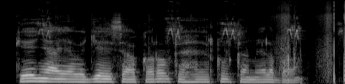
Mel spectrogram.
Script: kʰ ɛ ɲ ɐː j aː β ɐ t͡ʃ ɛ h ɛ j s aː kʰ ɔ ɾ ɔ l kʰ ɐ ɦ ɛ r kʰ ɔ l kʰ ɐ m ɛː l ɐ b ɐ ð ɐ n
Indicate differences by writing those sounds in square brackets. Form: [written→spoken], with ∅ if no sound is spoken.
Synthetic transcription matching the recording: kʰ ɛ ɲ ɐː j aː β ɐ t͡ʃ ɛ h ɛ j s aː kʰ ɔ ɾ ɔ l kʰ ɐ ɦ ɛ r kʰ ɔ l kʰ ɐ m ɛː l ɐ b ɐ ð ɐ n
